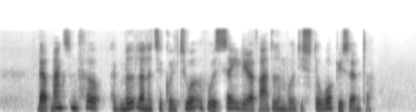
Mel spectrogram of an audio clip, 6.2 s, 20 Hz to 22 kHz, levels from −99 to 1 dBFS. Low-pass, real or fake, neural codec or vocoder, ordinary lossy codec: 7.2 kHz; fake; codec, 16 kHz, 1 kbps, X-Codec, WavLM features, trained on Multilingual LibriSpeech; AAC, 64 kbps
